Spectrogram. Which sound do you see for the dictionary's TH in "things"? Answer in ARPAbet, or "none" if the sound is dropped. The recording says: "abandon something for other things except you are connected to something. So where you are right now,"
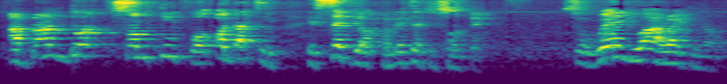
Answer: T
